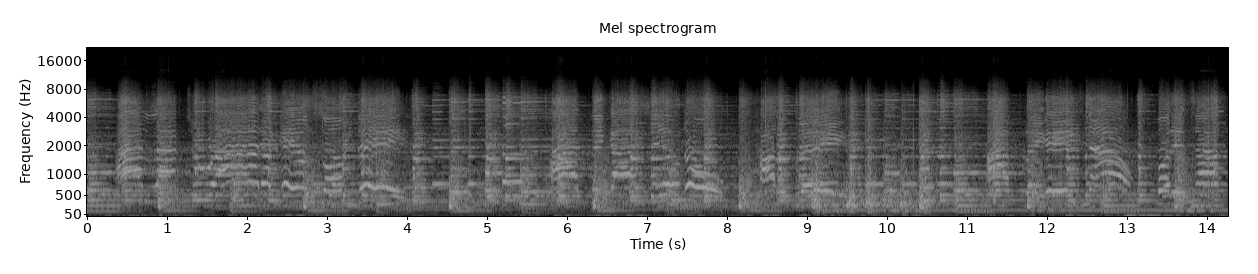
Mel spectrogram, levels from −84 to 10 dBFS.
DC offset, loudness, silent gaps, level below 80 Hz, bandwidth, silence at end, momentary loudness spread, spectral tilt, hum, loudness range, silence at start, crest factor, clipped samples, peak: under 0.1%; -27 LUFS; none; -66 dBFS; 19.5 kHz; 0 s; 5 LU; -2 dB/octave; none; 1 LU; 0 s; 20 dB; under 0.1%; -8 dBFS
